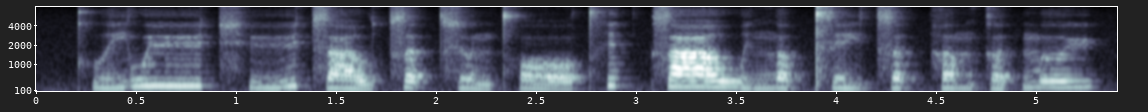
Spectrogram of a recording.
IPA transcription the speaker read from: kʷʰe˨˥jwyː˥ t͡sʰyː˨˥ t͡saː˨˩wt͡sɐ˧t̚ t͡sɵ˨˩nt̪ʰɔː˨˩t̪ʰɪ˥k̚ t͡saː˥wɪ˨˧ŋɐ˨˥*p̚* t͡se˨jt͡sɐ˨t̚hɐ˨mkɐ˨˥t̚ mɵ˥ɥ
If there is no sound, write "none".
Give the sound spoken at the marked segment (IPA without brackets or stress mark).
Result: p̚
